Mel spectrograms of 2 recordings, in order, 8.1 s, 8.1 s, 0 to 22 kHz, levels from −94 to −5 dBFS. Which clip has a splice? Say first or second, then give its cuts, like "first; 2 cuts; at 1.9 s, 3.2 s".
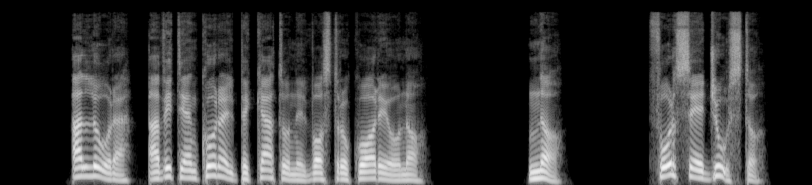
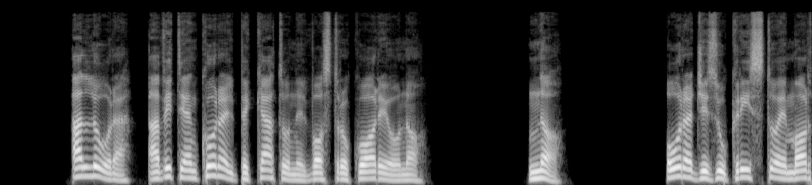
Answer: first; 1 cut; at 6.3 s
